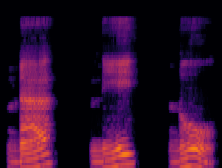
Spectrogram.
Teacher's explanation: jadi ada suara ee dengung di hidung kita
